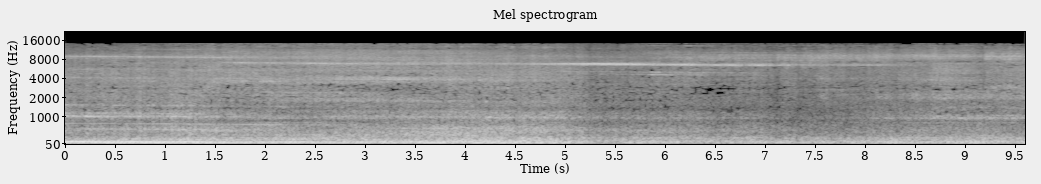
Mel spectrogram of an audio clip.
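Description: A BNSF freight train's GE diesel locomotives pass close by, their low engine drone fading after the first few seconds. Double-stack intermodal well cars then roll by with a steady wheel rumble, and a thin high squeal slides slightly down through the middle.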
